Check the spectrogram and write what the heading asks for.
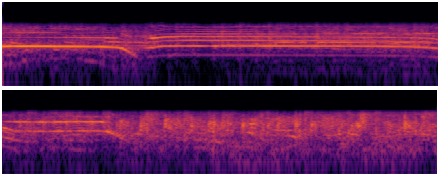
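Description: Unaccompanied singing: a voice holds a long note, drops, then holds another with a second voice alongside, ending about four seconds in. A small crowd then cheers and claps.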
